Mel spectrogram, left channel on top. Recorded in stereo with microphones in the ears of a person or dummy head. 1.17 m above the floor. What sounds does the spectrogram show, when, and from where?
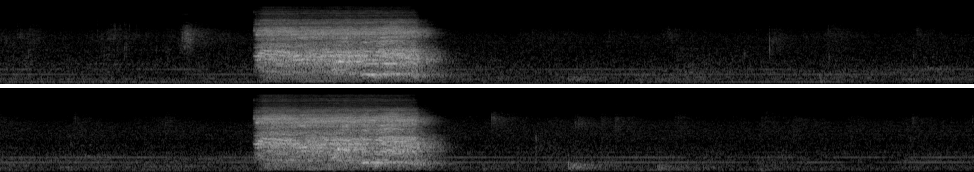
2.5 s a scream: 15° right (ahead or behind), 9 m; by 4.3 s 10° right (ahead or behind), 10.5 m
